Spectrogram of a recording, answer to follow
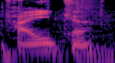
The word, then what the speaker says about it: Pajka: Loads of pajka, if that's how you say it. It's basically all we're finding. It's pronounced paika.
